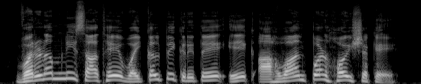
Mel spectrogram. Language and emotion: Gujarati, neutral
